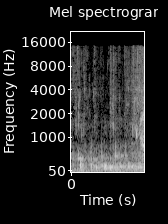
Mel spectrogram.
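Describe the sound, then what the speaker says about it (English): Running water from a kitchen tap splashes over dried peas being washed for a Jamaican Sunday dinner, a steady close wash of liquid with soft rinsing swirls. "I am washing my pea, prepping it to get it cooked."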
